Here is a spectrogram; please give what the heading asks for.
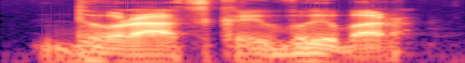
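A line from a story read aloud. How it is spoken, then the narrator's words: Grumbling. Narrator (Russian): проворчал Вадим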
